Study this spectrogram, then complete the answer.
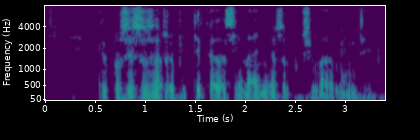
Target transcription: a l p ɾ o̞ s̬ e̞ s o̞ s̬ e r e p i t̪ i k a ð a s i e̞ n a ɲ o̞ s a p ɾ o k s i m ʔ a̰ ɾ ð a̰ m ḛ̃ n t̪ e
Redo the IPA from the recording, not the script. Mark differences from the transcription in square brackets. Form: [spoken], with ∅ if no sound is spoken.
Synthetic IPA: [e] l p ɾ o̞ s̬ e̞ s o̞ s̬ e r e p i t̪ [e] k a ð a s [j] e̞ n a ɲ o̞ s a p ɾ o k s i m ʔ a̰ [∅] ð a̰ m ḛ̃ n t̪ e

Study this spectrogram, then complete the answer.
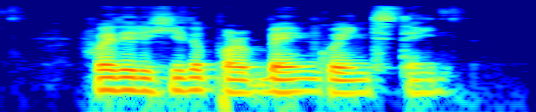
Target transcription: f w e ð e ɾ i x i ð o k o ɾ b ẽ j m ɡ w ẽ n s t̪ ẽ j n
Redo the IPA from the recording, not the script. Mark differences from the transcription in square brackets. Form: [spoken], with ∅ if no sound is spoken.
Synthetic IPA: f w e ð [i] ɾ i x i ð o [p] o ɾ b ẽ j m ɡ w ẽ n s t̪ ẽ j n

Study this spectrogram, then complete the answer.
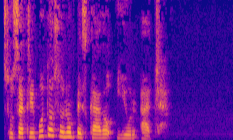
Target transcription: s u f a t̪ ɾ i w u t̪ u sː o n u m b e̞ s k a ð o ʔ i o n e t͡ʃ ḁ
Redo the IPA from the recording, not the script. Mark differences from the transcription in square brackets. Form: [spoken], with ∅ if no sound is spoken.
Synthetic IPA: s u [s] a t̪ ɾ i [β] u t̪ [o] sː o n u m [p] e̞ s k a ð o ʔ i [u] n [a] t͡ʃ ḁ

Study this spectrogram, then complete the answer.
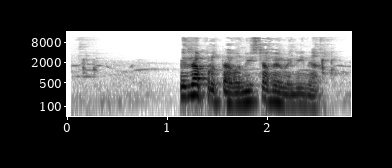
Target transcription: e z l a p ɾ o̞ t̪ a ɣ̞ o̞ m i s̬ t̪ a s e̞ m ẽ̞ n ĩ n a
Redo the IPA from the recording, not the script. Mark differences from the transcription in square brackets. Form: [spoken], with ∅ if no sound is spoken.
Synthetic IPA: e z l a p ɾ o̞ t̪ a ɣ̞ o̞ [n] i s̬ t̪ a [f] e̞ m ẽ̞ n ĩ n a

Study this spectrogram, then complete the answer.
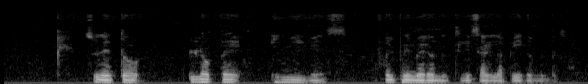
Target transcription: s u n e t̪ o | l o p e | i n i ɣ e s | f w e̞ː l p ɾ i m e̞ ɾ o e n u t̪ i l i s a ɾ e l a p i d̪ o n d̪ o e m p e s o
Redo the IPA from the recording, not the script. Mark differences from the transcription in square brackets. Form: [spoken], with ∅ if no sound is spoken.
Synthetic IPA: s u n e t̪ o | l o p e | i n i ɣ e s | f w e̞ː l p ɾ i m e̞ ɾ o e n u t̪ i l i s a ɾ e l a p i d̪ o n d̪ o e m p e s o

